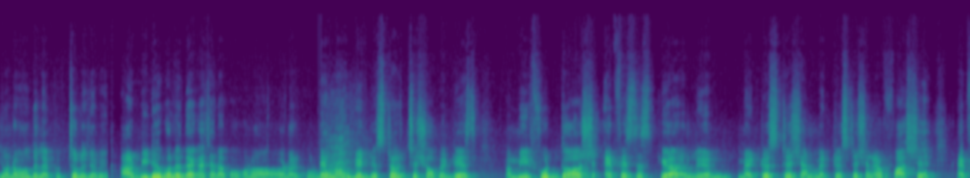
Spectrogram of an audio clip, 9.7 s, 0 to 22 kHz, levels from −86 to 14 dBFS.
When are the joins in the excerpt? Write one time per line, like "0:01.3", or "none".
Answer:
0:01.1
0:03.4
